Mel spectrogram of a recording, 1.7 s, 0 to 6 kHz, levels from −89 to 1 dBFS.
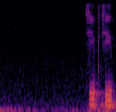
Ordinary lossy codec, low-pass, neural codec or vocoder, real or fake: Opus, 64 kbps; 5.4 kHz; vocoder, 22.05 kHz, 80 mel bands, WaveNeXt; fake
